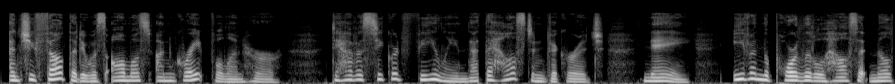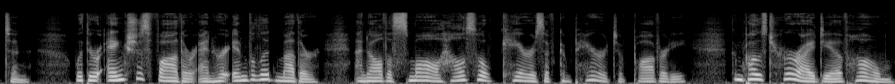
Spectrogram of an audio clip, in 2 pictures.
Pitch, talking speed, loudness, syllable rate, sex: 165 Hz, 160 wpm, -19 LUFS, 5.3 syllables/s, female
